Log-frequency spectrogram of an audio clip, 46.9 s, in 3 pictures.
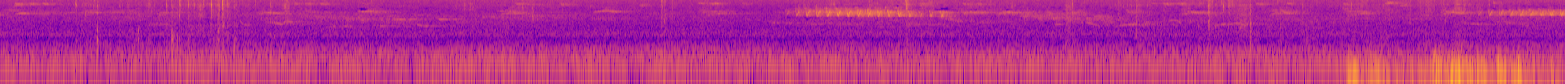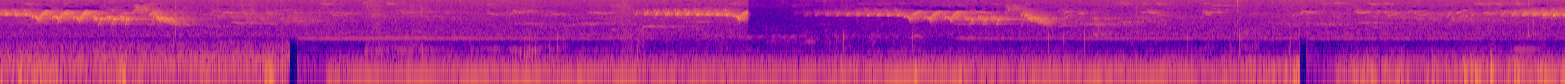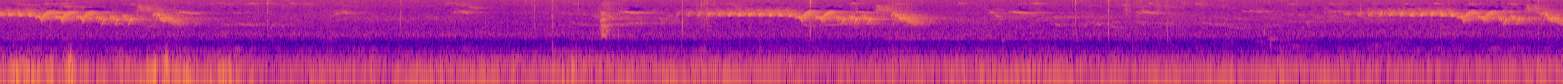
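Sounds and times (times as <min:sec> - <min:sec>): songbird singing: 0:00.0 - 0:46.9.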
